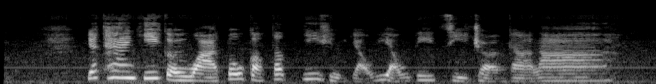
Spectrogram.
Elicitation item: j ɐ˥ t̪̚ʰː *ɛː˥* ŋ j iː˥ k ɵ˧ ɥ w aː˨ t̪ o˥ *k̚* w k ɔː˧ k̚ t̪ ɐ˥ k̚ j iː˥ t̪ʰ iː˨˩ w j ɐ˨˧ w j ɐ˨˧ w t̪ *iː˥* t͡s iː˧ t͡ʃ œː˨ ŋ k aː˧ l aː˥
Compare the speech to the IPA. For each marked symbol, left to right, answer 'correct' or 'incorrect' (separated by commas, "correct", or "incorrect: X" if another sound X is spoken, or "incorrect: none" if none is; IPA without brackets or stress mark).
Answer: correct, incorrect: none, correct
